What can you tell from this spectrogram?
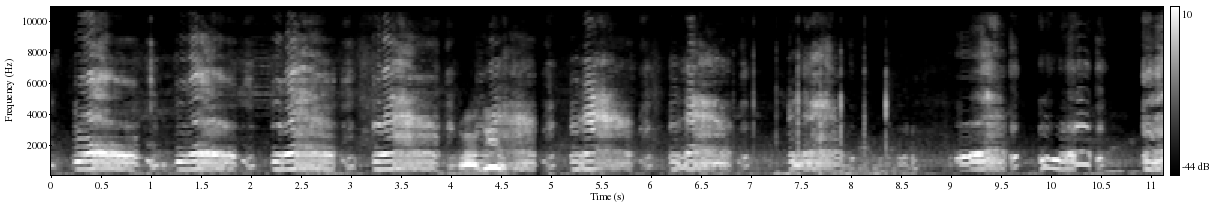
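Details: Baby girl just after normal delivery; hospital reported the baby had passed stool. Loud, rhythmic, vigorous newborn crying in repeated bursts about one per second.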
